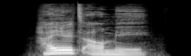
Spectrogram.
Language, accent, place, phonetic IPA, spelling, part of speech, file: German, Germany, Berlin, [ˈhaɪ̯lsʔaʁˌmeː], Heilsarmee, noun, De-Heilsarmee.ogg
- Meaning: Salvation Army (a Protestant Christian church and an international charitable organisation structured in a quasi-military fashion)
